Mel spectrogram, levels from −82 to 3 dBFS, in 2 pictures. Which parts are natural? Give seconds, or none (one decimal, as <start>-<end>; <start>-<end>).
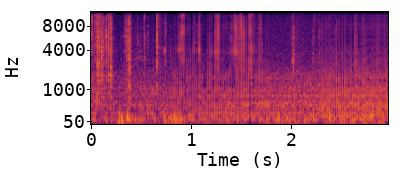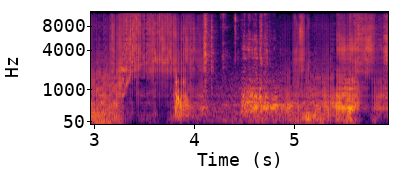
0.0-0.8; 1.8-2.3; 4.1-4.9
